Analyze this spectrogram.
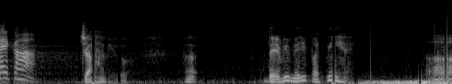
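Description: A man speaks with emotion, close by.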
